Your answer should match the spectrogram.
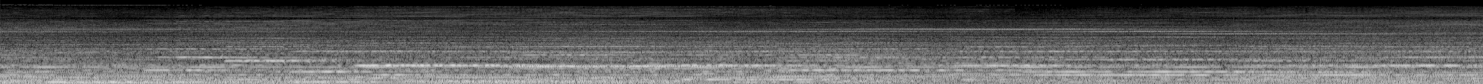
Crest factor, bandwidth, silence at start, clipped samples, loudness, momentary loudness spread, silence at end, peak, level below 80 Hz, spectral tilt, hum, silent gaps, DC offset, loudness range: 12 dB; 17 kHz; 0 s; under 0.1%; -16 LUFS; 3 LU; 0 s; -4 dBFS; -28 dBFS; -6 dB/octave; none; none; under 0.1%; 2 LU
